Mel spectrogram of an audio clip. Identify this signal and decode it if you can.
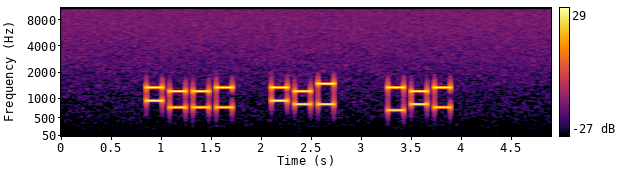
DTMF, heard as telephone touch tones, dialled by machine, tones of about 160 ms. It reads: 0445 079 275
